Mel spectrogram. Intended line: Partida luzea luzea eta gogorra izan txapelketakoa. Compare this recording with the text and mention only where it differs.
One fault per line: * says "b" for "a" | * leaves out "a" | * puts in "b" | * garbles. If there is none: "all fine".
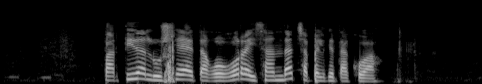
* leaves out "luzea"
* puts in "da"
